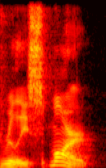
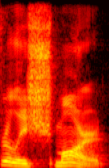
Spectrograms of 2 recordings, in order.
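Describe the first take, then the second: First: The s in smart sounds like s. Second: The s in smart sounds like sh. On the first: The speaker calls it right. "instead of it's really smart" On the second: The speaker calls it wrong. "I would pronounce my S's as sh sounds"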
